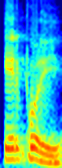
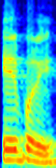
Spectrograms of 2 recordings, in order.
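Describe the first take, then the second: Both takes have the same delivery.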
